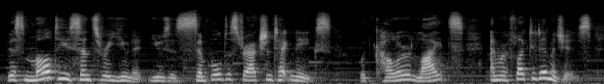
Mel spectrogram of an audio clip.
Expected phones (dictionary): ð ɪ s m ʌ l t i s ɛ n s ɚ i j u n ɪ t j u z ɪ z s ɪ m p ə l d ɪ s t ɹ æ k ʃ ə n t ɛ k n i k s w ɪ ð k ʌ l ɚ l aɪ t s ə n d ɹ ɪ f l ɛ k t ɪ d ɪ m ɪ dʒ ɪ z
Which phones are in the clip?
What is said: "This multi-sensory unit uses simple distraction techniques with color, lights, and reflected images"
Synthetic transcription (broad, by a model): ð ɪ s m ʌ l t i s ɛ n s ɚ i j u n ɪ t j u z ɪ z s ɪ m p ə l d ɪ s t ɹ æ k ʃ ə n t ɛ k n i k s w ɪ ð k ʌ l ɚ l aɪ t s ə n ɹ ɪ f l ɛ k t ɪ d ɪ m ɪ dʒ ɪ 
